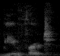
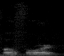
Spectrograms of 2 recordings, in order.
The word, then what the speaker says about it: Beaufort: That's how it would be pronounced, Beaufort, not Beaufort.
